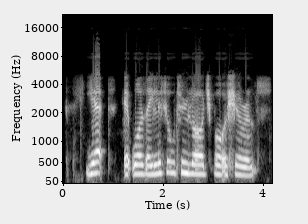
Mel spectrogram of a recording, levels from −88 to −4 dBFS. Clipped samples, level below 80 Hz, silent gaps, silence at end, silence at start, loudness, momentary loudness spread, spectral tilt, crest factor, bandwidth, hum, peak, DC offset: under 0.1%; -56 dBFS; none; 0.2 s; 0.45 s; -12 LUFS; 6 LU; -6.5 dB/octave; 12 dB; 8.4 kHz; none; 0 dBFS; under 0.1%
